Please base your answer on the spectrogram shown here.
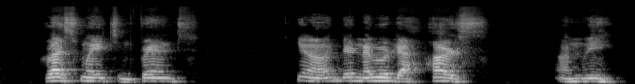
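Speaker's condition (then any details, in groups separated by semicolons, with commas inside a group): Cerebral palsy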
